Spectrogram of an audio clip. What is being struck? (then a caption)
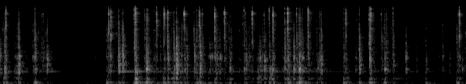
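Plastic mechanical keyboard. Fingertips and long acrylic nails type rapidly on a light-up, typewriter-style plastic mechanical keyboard with round plastic keycaps. Dense, bright, short clicks come in quick bursts, with a brief silence near the start and a short pause later on.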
